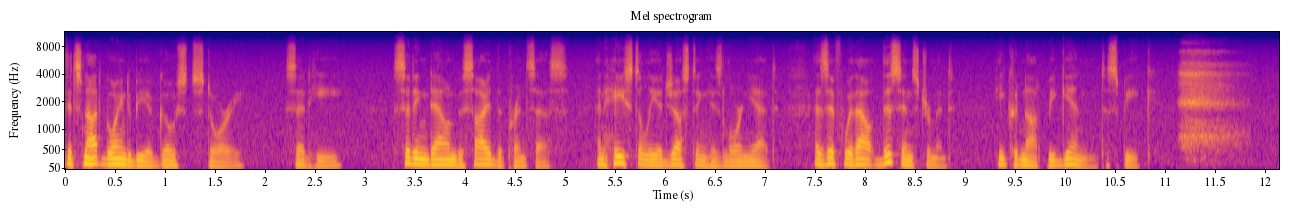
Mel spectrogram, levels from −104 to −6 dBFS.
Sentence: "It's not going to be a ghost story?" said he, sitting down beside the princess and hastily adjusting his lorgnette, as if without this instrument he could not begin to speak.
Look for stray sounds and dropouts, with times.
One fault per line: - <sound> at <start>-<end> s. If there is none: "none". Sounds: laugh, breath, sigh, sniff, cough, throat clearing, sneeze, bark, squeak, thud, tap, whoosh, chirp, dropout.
- sigh at 11.1-11.9 s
